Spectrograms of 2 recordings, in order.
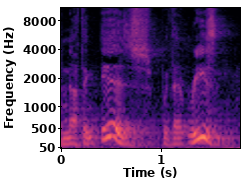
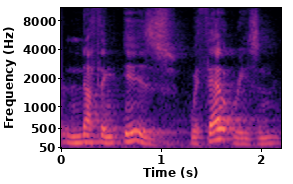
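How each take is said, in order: First: The word 'is' carries the main stress. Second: The word 'is' carries no special stress. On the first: It is a statement about being. "the is in the principle nothing is without reason sets the pitch" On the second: It is a statement about beings. "No longer"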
